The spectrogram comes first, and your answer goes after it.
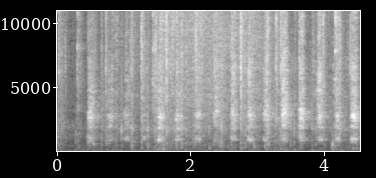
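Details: Pomeranian named Sam barking continuously while spinning at high speed: rapid, sharp, high yips repeated about four times a second, uneven in loudness, with no other clear sounds.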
